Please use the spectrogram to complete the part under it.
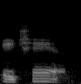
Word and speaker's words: Achane: As well as other injury news, Devin Achane, been pronouncing it wrong since he was at A&M. I couldn't believe it. Went out in the media last week and said it's pronounced Achane.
